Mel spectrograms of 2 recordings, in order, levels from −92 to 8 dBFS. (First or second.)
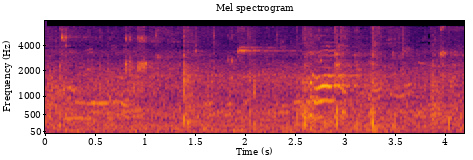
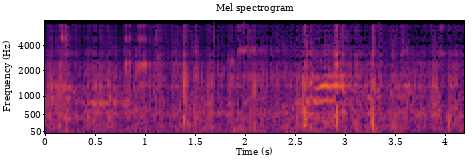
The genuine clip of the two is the first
